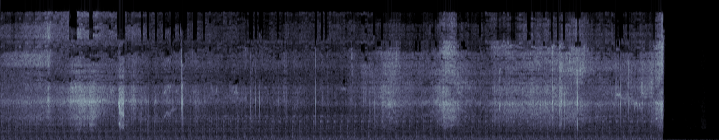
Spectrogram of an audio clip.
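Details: Ear wax suction removal, a lot of wax on this side: steady suction hiss with crackling, sputtering pops as wax is drawn through the tube, ending abruptly.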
